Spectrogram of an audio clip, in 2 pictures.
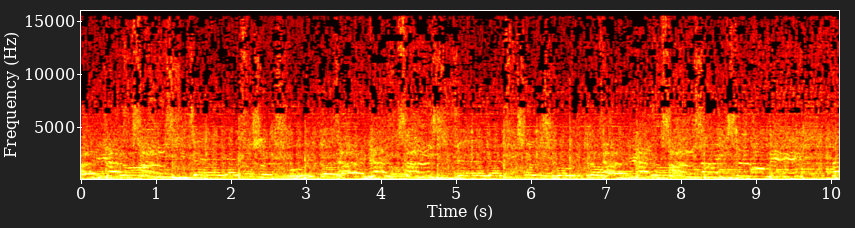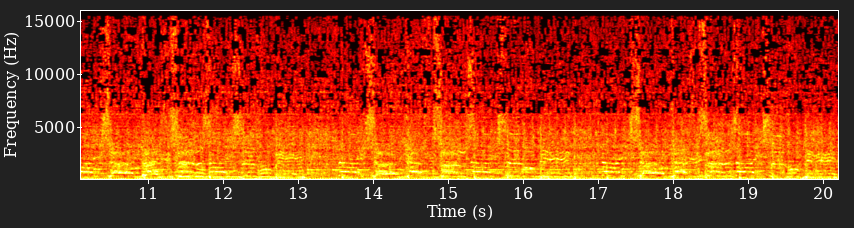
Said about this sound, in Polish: widzicie, przetrwaliśmy tę piosenkę. Uwielbiam tę piosenkę.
